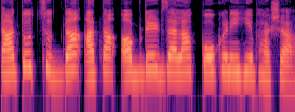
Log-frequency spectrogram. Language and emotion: Goan Konkani, neutral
